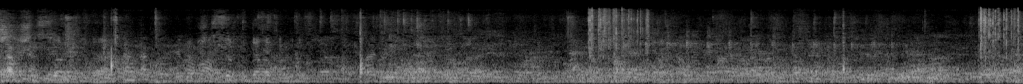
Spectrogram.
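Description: Plastic game pieces click against a board.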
